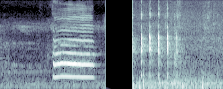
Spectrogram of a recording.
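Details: Talking pet mithu parrot from Pakistan gives a steady, rich, nasal tone lasting about a second, then falls silent briefly before a run of quick clicks and taps with background hum.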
